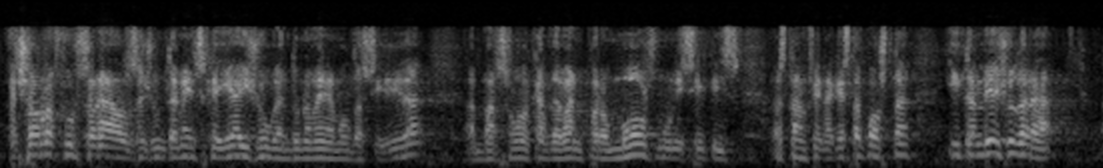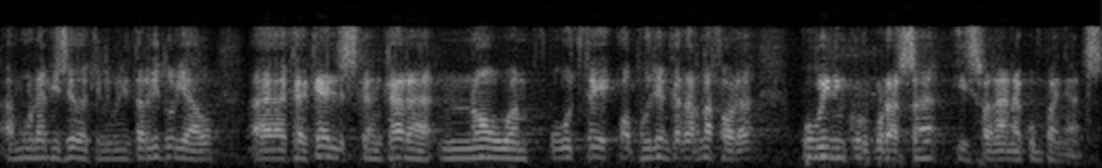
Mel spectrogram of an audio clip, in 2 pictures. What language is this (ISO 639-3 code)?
cat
